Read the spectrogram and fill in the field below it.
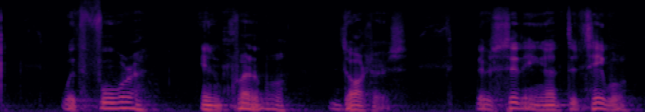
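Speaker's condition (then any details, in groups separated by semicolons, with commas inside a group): ALS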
